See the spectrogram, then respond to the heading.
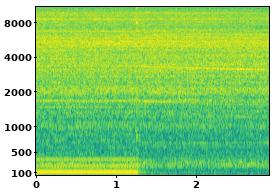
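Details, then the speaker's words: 1940 Delta model T5074 repulsion induction motor after cleaning the commutator and repair, bench test: steady hum drops away as it kicks up to speed into a smooth, even high whir with slight brush noise, no scraping or knocking. "that runs very [Music] smooth oh that's great yeah I like it kicks right up to speed yeah it runs great barely even a little spark when it kicks in"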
